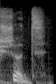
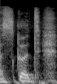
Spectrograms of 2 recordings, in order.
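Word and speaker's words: Schott: Sur RMC avec Shot, la marque iconique new-yorkaise depuis 1913. Oui, Shot et pas Scott. Ça fait des années qu'on prononce mal la marque.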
